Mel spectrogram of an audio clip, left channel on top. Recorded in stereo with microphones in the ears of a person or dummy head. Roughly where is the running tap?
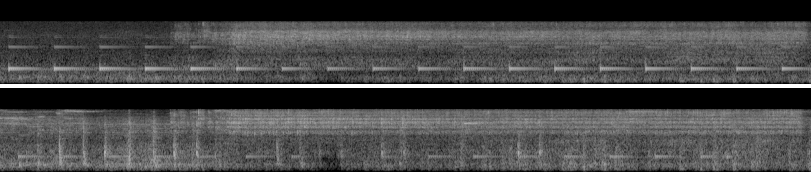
Right.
